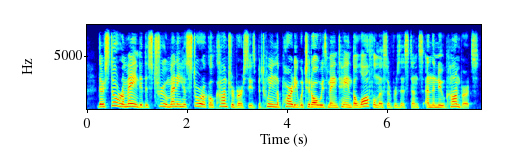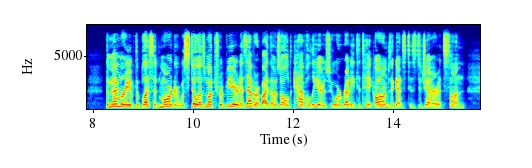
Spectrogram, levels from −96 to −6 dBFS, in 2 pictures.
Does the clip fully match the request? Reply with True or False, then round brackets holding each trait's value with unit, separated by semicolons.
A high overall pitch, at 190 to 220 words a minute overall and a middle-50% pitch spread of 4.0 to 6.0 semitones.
False (210 Hz; 195 wpm; 3.5 semitones)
